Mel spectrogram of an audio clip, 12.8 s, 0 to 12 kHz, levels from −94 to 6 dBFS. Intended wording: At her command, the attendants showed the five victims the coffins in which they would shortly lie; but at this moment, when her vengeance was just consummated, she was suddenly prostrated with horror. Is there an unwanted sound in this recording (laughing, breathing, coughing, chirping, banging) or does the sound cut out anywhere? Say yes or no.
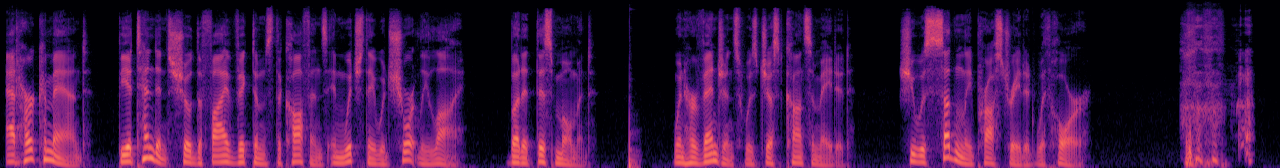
yes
